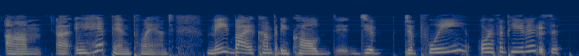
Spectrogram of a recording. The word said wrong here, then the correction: DePuy: It's pronounced Depew. – Depew. Okay. Well, that makes sense. – Although sometimes I say Depuy. – But it is Pew.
